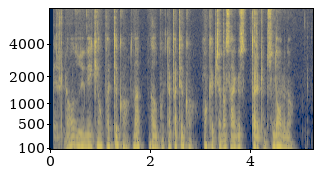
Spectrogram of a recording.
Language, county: Lithuanian, Kaunas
